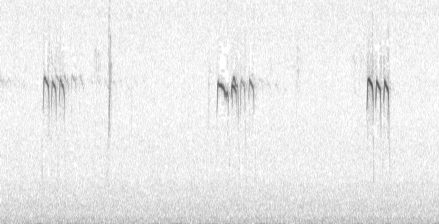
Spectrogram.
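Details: Long-tailed tit calling with sharp, very high triple-note bursts, each a quick run of thin trilled pulses, spaced irregularly about every one to two seconds against soft background noise.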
